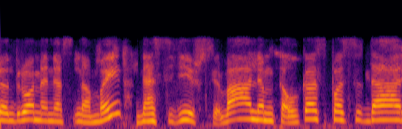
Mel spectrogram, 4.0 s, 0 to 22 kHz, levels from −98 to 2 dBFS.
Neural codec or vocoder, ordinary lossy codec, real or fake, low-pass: codec, 16 kHz, 4 kbps, X-Codec, HuBERT features, trained on general audio; Opus, 16 kbps; fake; 7.2 kHz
